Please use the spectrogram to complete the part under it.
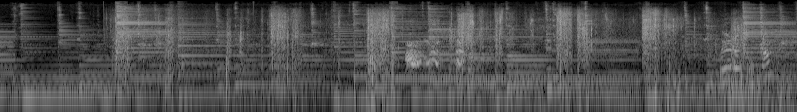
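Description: Puppies bark and yip outdoors during an ice storm while camping, sharp repeated barks rising over a steady tonal background with scattered clip-clop-like knocks; a voice speaks briefly.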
